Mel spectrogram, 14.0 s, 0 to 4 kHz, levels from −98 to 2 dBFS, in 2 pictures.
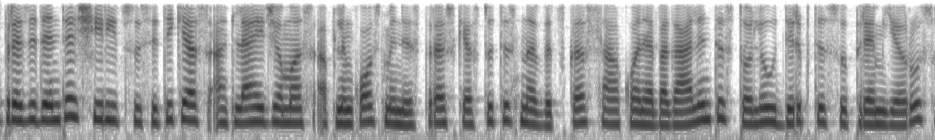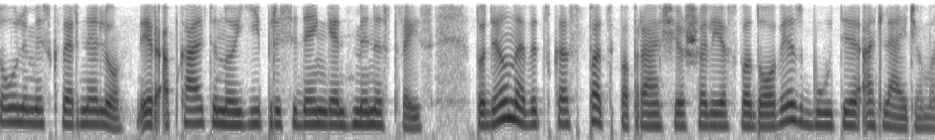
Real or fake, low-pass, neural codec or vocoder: real; 3.6 kHz; none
